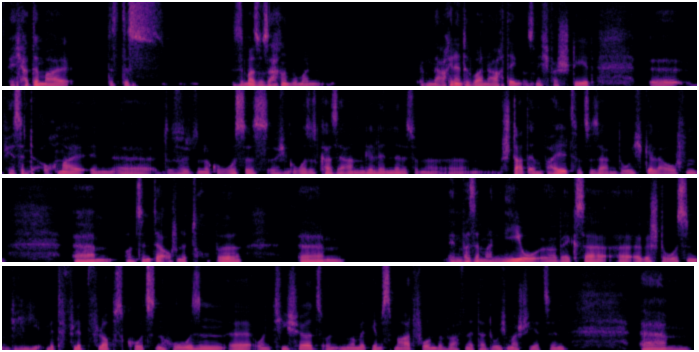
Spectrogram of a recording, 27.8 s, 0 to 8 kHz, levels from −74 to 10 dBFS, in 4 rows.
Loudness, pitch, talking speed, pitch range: -34 LUFS, 130 Hz, 145 wpm, 120-145 Hz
